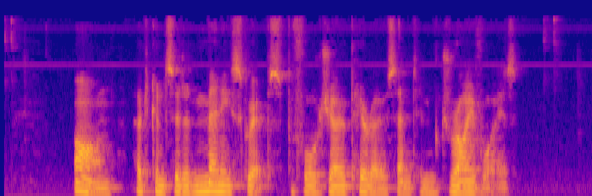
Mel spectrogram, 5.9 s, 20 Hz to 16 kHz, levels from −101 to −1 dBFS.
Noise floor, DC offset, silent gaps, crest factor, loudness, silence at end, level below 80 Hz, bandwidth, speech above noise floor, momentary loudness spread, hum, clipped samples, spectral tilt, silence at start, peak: -63 dBFS; under 0.1%; none; 22 dB; -24 LUFS; 0.8 s; -54 dBFS; 11.5 kHz; 39 dB; 10 LU; 50 Hz at -50 dBFS; under 0.1%; -6.5 dB/octave; 0.75 s; -4 dBFS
